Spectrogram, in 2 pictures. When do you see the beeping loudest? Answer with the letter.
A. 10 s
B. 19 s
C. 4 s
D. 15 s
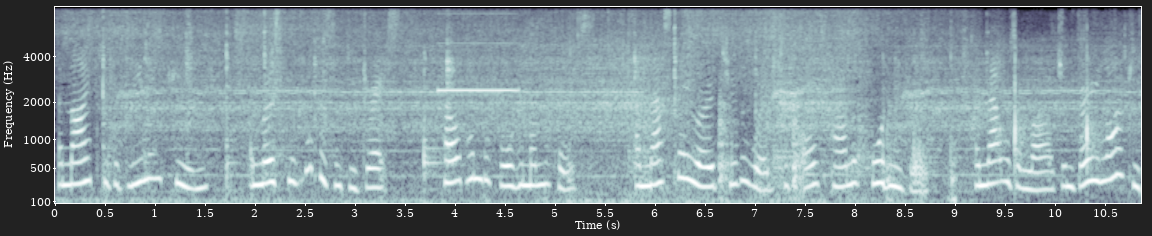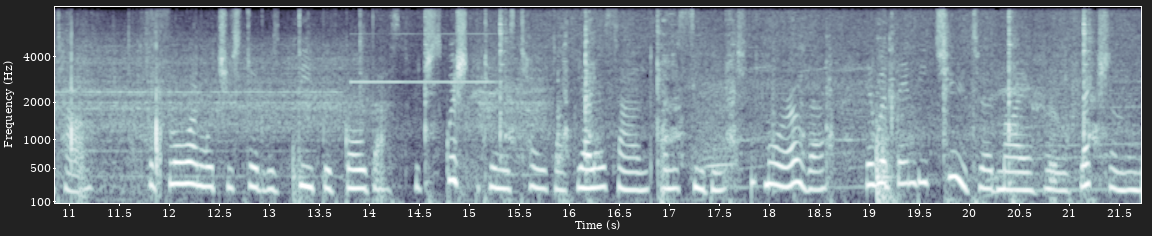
C.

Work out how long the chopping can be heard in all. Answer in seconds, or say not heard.
5 s.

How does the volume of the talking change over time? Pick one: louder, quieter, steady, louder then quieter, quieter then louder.
steady.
